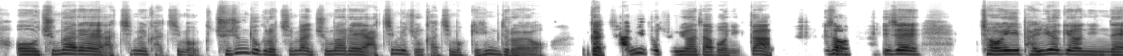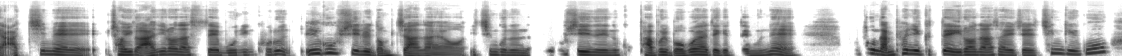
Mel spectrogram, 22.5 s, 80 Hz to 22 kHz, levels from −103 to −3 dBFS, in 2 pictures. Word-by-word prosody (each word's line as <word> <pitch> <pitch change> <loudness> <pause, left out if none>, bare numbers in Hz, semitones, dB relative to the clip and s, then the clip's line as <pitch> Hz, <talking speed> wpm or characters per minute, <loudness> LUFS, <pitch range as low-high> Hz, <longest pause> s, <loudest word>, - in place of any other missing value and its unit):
어 185 -1 +2
주말에 205 0 +2
아침을 190 +6 -5
같이 135 0 -11
먹 145 -3 -9
주중도 255 +4 -2
그렇지만 195 +1 -3
주말에 190 0 -1
아침을 220 +5 -2
좀 160 -4 -10
같이 130 +3 -9
먹기 140 -2 -8
힘들어요. 155 - -4 0.4
그니까 - - +6 0.2
잠이 255 +5 +5
더 215 -2 -1
중요하다 175 -2 +1
보니까 145 +6 +2 0.5
그래서 200 -3 +6 0.3
이제 210 -2 +5 0.6
저희 210 0 +7
반려견인의 185 -5 +2
아침에 155 +2 -2 0.2
저희가 170 -1 +2
안 135 - +4
일어났을 165 -3 -1
때 - - +2
모닝콜은 155 +5 -6
7:00 235 -1 -1
를 175 -2 +1
넘지 120 -1 -4
않아요. 100 -2 -1
이 155 - -13
친구는 155 -4 -4 0.3
7:00 195 - 0
내에는 140 -2 -3
꼭 - - -32
밥을 160 +5 +1
먹어야 160 +8 +2
되기 140 -2 -2
때문에 130 +2 -3 0.6
보통 225 +3 -2
남편이 200 +6 +2
그때 180 0 +1
일어나서 160 0 0
이제 140 0 -2
챙기고 245 - -4
175 Hz, 300 characters per minute, -24 LUFS, 145-200 Hz, 0.6 s, 저희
